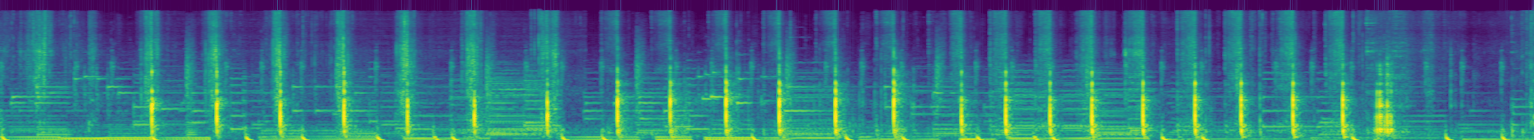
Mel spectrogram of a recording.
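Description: Kitchen knife slicing romaine lettuce and then an apple on a wooden cutting board: a steady run of sharp knocks as the blade meets the board, about two a second.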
